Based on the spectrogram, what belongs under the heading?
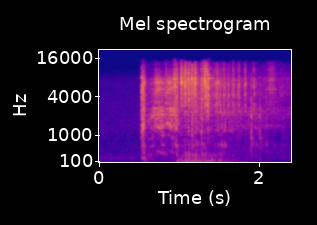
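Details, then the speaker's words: Austin America (Mini) with SU carburettor, first start after new fuel filter, fuel pump fix and battery: engine catches and settles into a slightly lumpy, soft idle; mixture adjusted to maximum rich, far too rich. "that smells super rich all right that's mostly we are massively rich"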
